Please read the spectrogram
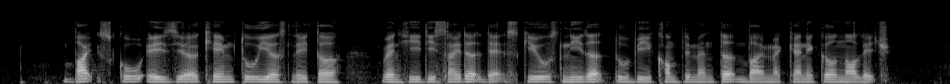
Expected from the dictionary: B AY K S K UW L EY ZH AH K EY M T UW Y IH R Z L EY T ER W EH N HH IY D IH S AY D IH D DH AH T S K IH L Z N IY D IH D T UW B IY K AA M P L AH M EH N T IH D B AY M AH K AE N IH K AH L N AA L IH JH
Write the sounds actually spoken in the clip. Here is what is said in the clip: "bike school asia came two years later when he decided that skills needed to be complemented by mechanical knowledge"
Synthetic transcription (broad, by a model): B AY K S K UW L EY Z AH K EY M T UW Y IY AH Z L EY T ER W EH N HH IY D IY S AY D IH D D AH T S K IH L S N IY D IH D T UW B IY K AA M P L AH M EH N T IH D B AY M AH K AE N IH K AH L N AA L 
